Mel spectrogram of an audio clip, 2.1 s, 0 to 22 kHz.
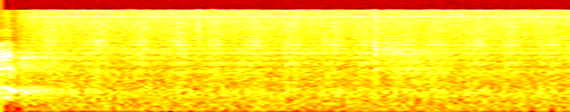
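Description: Steady, even rubbing noise of a thick 1.2 mm fineliner pen on paper as a patch of ink is coloured in.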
